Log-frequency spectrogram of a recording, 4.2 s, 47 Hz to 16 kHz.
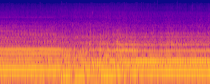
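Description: Honda CB600F Hornet's inline-four engine running at steady cruising revs while the bike is ridden, its pitch holding nearly constant. Wind rumble on the microphone sits underneath and strengthens about a second in.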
